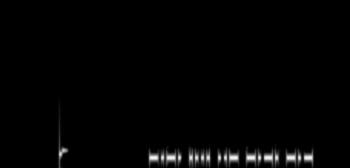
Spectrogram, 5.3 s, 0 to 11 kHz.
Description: Morse code, heard as a keyed tone, about 28 wpm, 700 Hz. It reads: CHUCK
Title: USA Common Names - Max 5 Letters - 28wpm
